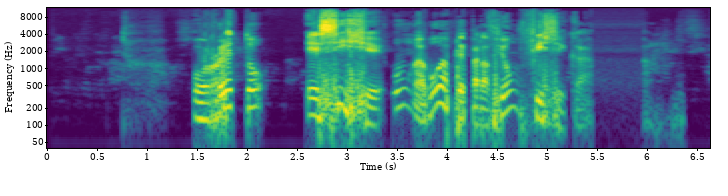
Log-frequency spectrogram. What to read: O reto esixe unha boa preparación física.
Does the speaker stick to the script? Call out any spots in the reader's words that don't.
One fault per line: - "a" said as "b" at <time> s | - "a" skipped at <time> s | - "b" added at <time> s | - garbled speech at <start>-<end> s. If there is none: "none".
none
